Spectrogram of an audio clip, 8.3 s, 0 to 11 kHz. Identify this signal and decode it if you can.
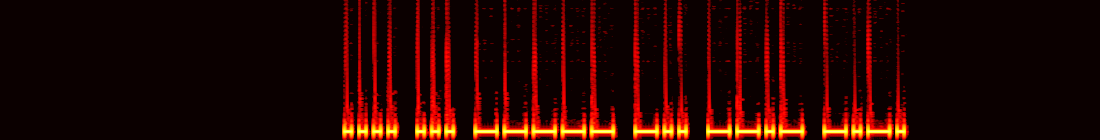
Morse code, heard as a keyed tone, about 21 wpm, 700 Hz. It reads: HS0DQC
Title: DXCC-100 Call Signs - 6 Characters - Repeated 2x - 22wpm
